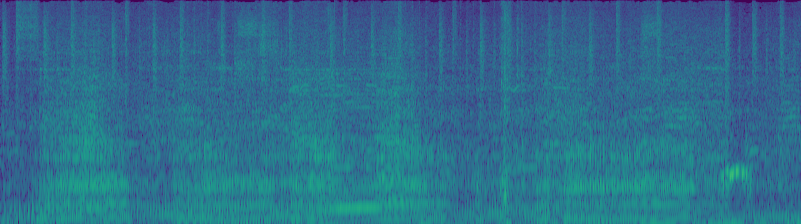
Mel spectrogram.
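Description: Yamaha sportbike engine being revved repeatedly, its pitch climbing and dropping several times.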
